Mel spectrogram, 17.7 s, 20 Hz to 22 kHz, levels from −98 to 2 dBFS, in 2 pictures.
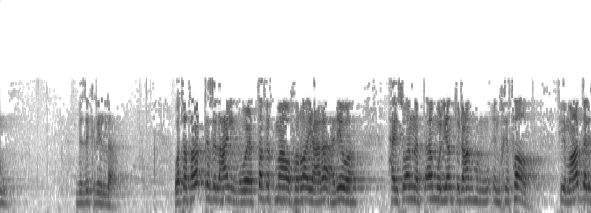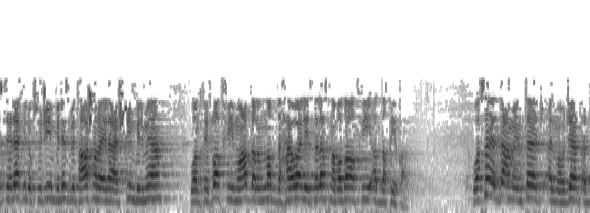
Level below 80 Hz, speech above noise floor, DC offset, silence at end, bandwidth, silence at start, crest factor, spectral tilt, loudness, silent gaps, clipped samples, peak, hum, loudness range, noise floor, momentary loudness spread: -60 dBFS; 41 dB; under 0.1%; 0 s; 5.8 kHz; 0 s; 18 dB; -1.5 dB/octave; -20 LUFS; none; under 0.1%; -2 dBFS; none; 3 LU; -61 dBFS; 12 LU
